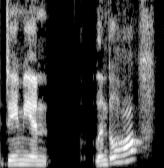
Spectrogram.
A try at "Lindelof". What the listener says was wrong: Nope, just Lindelof. No, you're just adding extra like words, consonants.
